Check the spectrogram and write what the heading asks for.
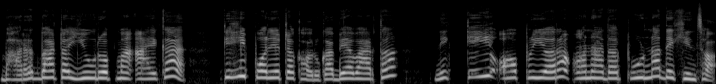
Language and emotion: Nepali, disgusted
